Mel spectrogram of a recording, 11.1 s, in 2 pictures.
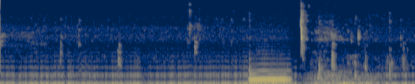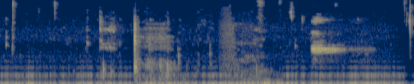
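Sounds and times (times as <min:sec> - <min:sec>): electric fan hum: 0:00.0 - 0:11.0
person humming: 0:03.3 - 0:04.0.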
